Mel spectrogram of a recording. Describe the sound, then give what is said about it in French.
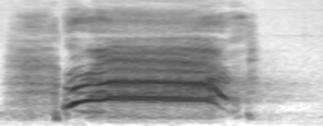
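A voice imitates the scream of a feverish man as hands are laid on him in prayer: one loud, sustained, strained cry lasting about a second, rising sharply and then cutting off, with no talking around it. “Et à ce moment-là, il hurle”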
